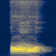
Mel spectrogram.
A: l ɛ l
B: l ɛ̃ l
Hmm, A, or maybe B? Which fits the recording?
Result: B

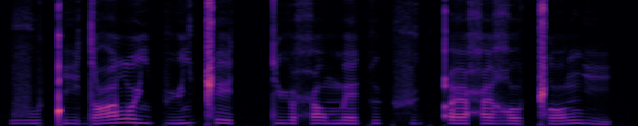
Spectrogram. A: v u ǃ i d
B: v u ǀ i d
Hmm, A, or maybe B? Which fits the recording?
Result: A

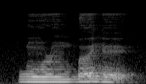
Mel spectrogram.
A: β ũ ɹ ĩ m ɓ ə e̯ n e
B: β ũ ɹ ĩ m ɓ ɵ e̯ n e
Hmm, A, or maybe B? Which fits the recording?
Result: A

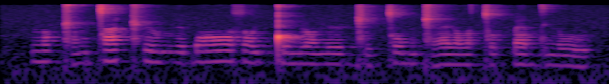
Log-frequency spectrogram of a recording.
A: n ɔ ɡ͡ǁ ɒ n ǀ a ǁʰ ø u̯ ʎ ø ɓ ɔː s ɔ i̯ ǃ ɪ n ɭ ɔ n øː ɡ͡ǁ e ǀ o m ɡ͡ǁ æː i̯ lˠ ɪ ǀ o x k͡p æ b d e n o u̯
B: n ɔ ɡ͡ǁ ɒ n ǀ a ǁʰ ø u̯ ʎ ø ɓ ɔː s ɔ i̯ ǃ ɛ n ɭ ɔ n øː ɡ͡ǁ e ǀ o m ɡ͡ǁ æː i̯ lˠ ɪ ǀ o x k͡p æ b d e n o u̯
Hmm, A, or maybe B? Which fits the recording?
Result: A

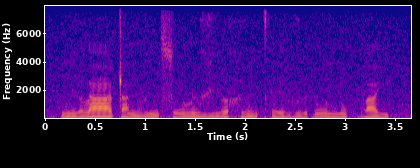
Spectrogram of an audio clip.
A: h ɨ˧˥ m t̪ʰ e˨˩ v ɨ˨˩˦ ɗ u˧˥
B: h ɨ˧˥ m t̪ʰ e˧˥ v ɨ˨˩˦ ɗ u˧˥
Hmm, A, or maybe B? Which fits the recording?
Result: A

